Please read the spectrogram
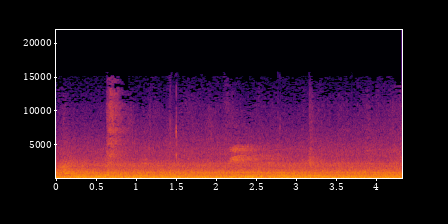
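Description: Steady low rumbling background noise, with faint voices.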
